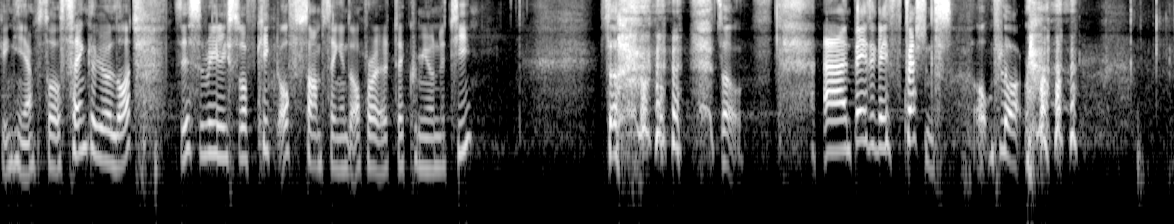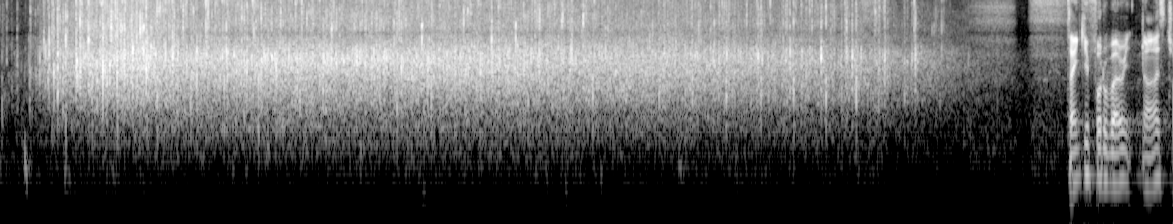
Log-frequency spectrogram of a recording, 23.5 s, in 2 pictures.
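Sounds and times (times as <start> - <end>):
speech: 0.0 - 4.8, 6.0 - 10.9, 22.4 - 23.4
audience applause after a talk: 11.3 - 21.6.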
